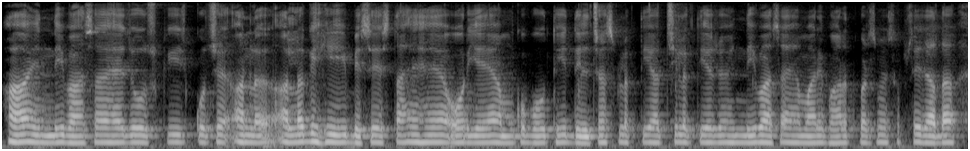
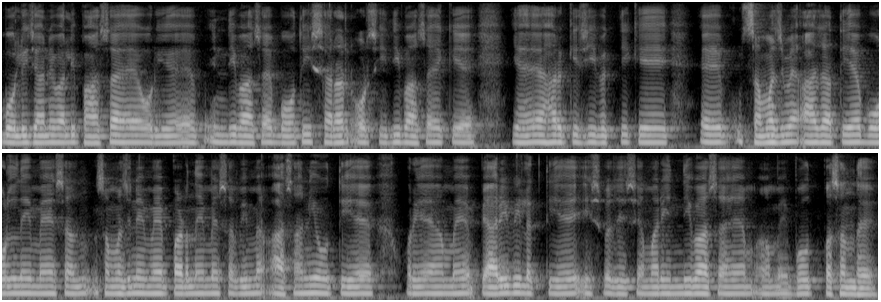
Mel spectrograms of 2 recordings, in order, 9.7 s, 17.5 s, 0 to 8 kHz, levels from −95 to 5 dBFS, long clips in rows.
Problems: background sounds at intervals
